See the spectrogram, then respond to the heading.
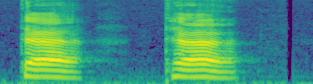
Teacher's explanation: comme si on voulait dire la lettre T. On va dire ta avec l'air qui va passer. Donc on va sentir de l'air passé.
